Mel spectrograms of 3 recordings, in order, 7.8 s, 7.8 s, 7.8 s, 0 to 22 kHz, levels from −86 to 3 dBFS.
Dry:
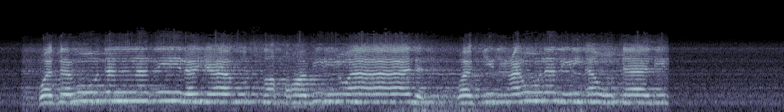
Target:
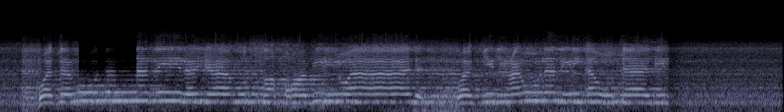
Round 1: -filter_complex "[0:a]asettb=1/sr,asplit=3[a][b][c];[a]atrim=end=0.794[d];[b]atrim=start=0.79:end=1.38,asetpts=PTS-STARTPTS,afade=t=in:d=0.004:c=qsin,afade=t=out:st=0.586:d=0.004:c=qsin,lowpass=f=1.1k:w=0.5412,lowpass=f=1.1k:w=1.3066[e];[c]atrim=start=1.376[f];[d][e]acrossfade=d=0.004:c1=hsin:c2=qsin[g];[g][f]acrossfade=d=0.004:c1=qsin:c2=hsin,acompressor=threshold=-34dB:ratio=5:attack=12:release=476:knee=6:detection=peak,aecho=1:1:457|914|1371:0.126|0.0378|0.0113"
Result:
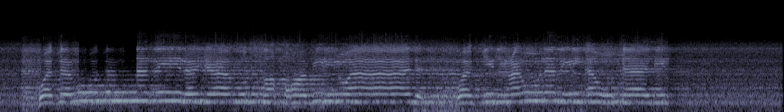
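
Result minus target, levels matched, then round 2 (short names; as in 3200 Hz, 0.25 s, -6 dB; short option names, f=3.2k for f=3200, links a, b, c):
echo-to-direct +10 dB
-filter_complex "[0:a]asettb=1/sr,asplit=3[a][b][c];[a]atrim=end=0.794[d];[b]atrim=start=0.79:end=1.38,asetpts=PTS-STARTPTS,afade=t=in:d=0.004:c=qsin,afade=t=out:st=0.586:d=0.004:c=qsin,lowpass=f=1.1k:w=0.5412,lowpass=f=1.1k:w=1.3066[e];[c]atrim=start=1.376[f];[d][e]acrossfade=d=0.004:c1=hsin:c2=qsin[g];[g][f]acrossfade=d=0.004:c1=qsin:c2=hsin,acompressor=threshold=-34dB:ratio=5:attack=12:release=476:knee=6:detection=peak,aecho=1:1:457|914:0.0398|0.0119"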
